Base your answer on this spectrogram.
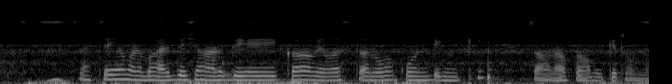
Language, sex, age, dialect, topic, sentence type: Telugu, female, 25-30, Telangana, banking, statement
